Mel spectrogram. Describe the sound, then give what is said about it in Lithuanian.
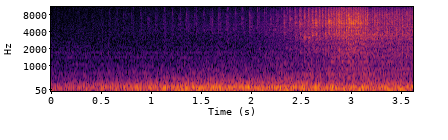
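Rotor engines starting up after a button with an orange light is pressed: a low, rumbling whir that swells in loudness, with a brighter hiss building above it toward the end. “Priliesk jį pirštu. vos tai padarai, girdi, kaip ima veikti rotoriniai varikliai.”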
